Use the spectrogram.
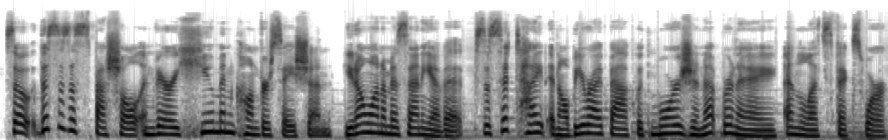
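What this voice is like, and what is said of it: Strong Midwestern American accent. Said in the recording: “I have a very strong Midwestern accent”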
